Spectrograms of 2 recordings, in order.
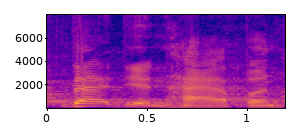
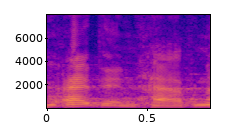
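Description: First: Chuckling through it; laughing. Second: Laughing. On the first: Preacher admits the story is invented, laughing. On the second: Preacher repeats the joke is made up, laughing. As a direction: still chuckling, a lift at the end. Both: Real, not acted.

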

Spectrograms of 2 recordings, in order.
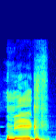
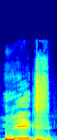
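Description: No difference in how they are said.

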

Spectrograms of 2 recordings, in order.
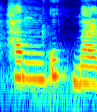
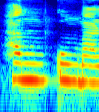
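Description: First: Said in the usual way. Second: "Hàn Quốc mal" run together as han-gung-mal; biến âm. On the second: Shown as a demonstration. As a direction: turn the k in "Quốc" into ng before "mal". (đọc "Hàn Quốc mal" thành han-gung-mal, k biến thành ng) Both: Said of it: "các bạn sẽ phát âm là".

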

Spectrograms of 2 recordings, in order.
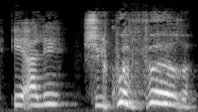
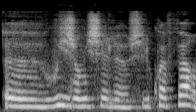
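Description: First: Slow, drawn-out eager cry; overexcited tree butting in; excited interjection. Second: Said in the usual way. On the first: Acted. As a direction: blurt it out, stretched with glee.

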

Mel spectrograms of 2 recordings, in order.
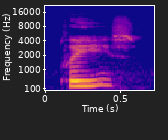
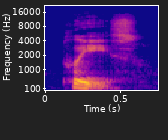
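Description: First: "Please?" with a high rising question tune; pleading question. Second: "Please." low with a falling final tune; insistent plea. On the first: Grandfather begging to see his grandson, rising plea. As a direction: ask "Please?" hopefully, the word lifted high at the end. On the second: Grandfather begging again, falling insistent plea. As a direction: drop "Please." down low and firm. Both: Acted.

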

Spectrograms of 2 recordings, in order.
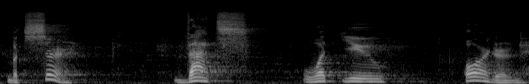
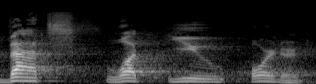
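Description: First: Quiet waiter reply. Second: Slow, word-by-word call for repetition; leading a repeat. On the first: Acted. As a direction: let each piece land quietly, haltingly. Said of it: "And the waiter said". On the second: Shown as a demonstration. Preacher has everybody say the waiter's line, slow and emphatic. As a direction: space out each word for the crowd. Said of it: "Can everybody say that?".

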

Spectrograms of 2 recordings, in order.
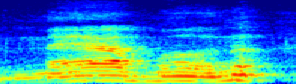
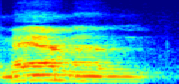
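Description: First: Mammon stretched out in two careful syllables; careful sounding out. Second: Said in the usual way. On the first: Real, not acted. Preacher testing a word that is hard to say, careful sounding out. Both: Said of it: "it's hard to say".

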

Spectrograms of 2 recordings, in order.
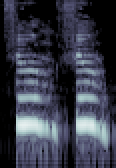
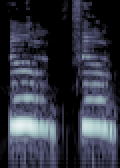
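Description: First: "Xương xương" with a crisp s sound, said high and loud; emphatic teacher model; careful pronunciation. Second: "xương xương" called out high and loud; name "xương xương" emphatically; first listing; word listed for pupils. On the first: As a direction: hit the s of "Xương" hard. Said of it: "chú ý cho cô âm sờ". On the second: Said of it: "Các em chú ý cho cô từ". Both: Shown as a demonstration.

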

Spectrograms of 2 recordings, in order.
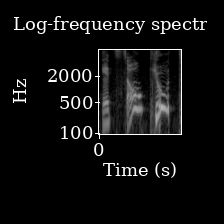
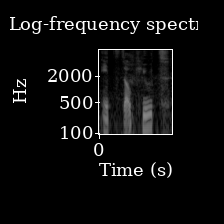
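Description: First: Loud, very high, drawn-out squeal; overwhelmed fangirl shriek, slow and piercingly high; gushing squeal. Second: Slow, softened coo of adoration; hushed, drawn-out adoring murmur; soft gushing. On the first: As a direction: squeal it at full volume, stretching every word. Gushing escalates over cute panels. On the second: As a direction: coo it softly, drawing the words out. Gushing, softer take before squeal. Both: Real, not acted.

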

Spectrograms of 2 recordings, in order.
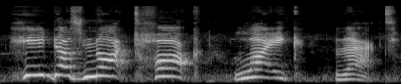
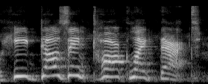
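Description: First: Very slow, long gaps between "talk", "like" and "that"; word-by-word insistence. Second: Slow, firm "doesn't talk like that"; emphatic denial. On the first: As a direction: spell out "does not talk like that" word by word. Repeats denial word by word. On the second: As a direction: lean slowly on "doesn't talk". Insisting a chatter is fake. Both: Real, not acted.

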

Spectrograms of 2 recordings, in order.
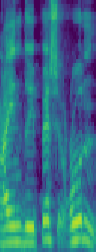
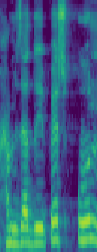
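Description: First: "উন" pressed from the throat as ain; pressed Arabic ain. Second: "উন" begun as hamza, without pressure; unpressed hamza. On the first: Teacher reviews ain once more, "উন" with pressure. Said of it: "আইনটা পড়ার সময় একটু চাপ দিয়ে পড়ব". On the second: Teacher reviews hamza after ain, "উন" without pressure. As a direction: start "উন" lightly, no pressed ain. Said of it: "হামজাটা পড়ার সময় একটু চাপ দিব না". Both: Shown as a demonstration.

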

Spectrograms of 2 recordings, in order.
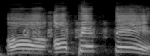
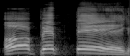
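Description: First: Slow, higher caller's call of the number; bingo caller. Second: Slow, steadier call of the number; bingo caller. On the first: Calling the drawn ball for viewers, slow caller voice. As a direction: announce the ball like a bingo host. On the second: Repeating the drawn ball for viewers, slow caller voice. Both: Shown as a demonstration. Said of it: "Ganito maglaro ng bingo".

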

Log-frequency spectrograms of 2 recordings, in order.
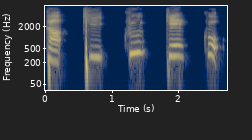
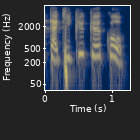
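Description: First: Ku said kou, Ke said ké; correct Japanese reading. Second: Ku with the French u, Ke as a French schwa; wrong French reading. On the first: Teacher correcting students with the Japanese reading of the K line. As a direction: read Ka, Ki, Ku, Ke, Ko with ou and é. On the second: Teacher showing students the mistaken French reading of the K line. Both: Shown as a demonstration.

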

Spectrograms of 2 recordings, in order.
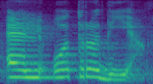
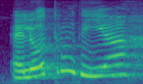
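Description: First: Said in the usual way. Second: El otro día lifted high with a rising end; teacher's emphatic repeat; repeated higher and louder. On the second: Shown as a demonstration.

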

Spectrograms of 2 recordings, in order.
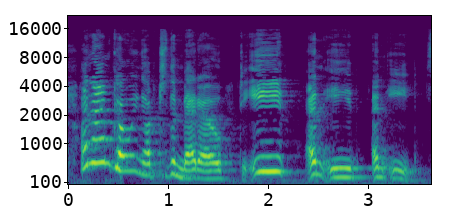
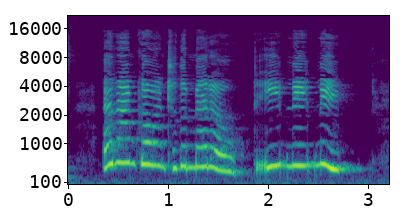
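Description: First: Middle-sized goat, moderately raised pitch; not-so-small goat voice. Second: Very high, fast little goat; very small goat voice. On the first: Second goat telling troll his plans, not-so-small voice. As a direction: lift the voice a little for the bigger goat. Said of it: "his voice was not so small". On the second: Youngest goat telling troll his plans, very small voice. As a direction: squeak it quickly like a tiny kid goat. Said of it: "in his very small voice". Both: A narrator's reading.

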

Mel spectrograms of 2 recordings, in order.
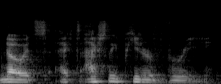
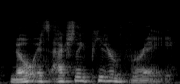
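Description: First: "Vrij" said as "vree", a bit firm; insisting on own name. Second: "Vrij" said as "vray"; teacher insisting. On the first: Student getting a little mad, says "Vrij" as "vree". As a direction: stress Peter, say "Vrij" like free. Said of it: "I get a little bit mad". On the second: Teacher across the room, says "Vrij" as "vray". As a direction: say "Vrij" rhyming with day. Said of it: "and he goes". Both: Retold or imitated.

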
